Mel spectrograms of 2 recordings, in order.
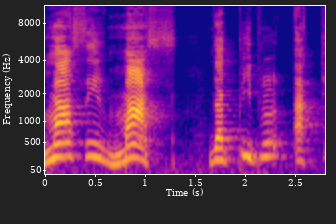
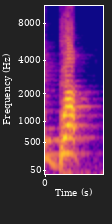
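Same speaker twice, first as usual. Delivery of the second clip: a sharp, louder, higher "Brap" like a body dropping; mock sudden thud; 4 semitones higher, 6 dB louder than usual. Radio host mocking how suddenly men drop dead, sharp louder mock thud. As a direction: spit out a quick burst of noise. Imitating a sudden death noise.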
